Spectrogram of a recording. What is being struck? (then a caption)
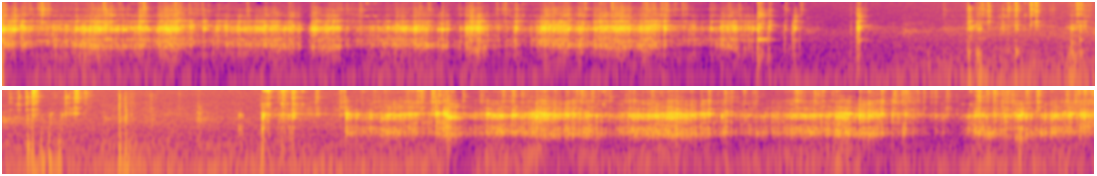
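Gold-plated metal lamp. Fingernails tap and scratch the lid knob and body of a gold-plated metal magic lamp with a chained lid. The result is a dense, irregular stream of bright metallic clicks and scratchy rasps, each with a short, tinny ring. There is a brief quieter pause in the middle before the tapping picks up again.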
